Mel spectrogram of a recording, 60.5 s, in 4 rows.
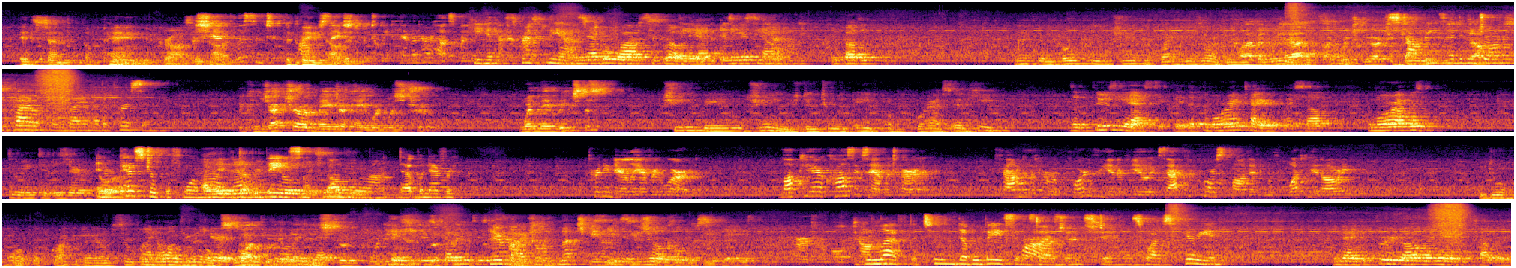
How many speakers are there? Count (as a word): seven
